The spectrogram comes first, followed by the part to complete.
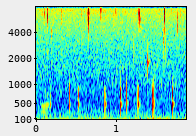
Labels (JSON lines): {"label": "biophony, knock croak", "recorder": "SoundTrap 300"}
